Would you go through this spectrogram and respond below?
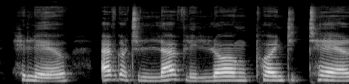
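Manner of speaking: seductive, devilish character voice. The speaker tries out a character voice: sexy devil voice. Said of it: "But do we do sexy devil voice?".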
